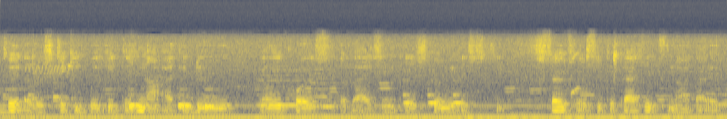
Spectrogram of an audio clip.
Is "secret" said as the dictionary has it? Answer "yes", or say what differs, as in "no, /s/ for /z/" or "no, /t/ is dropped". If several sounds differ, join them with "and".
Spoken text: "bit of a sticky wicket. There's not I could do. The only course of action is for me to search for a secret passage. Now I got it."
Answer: no, /ɹ/ is dropped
